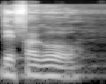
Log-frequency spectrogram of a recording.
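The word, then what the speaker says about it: Défago: «Buena suerte, Monsieur Defago», añadió alegremente, dándole por una vez la pronunciación francesa al nombre. «Bonne chance, Defago».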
